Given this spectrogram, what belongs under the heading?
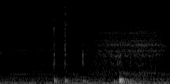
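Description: Faint computer mouse clicks during digital mapmaking, a couple of quick light taps and a soft single click over a quiet room hum.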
